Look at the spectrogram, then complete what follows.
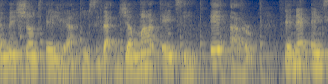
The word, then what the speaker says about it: llamar: Llamar, I pronounce it llamar because double L actually sounds like Y.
